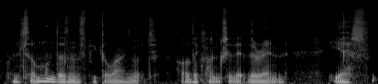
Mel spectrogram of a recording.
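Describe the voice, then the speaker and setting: A young man with a hoarse, raspy voice from a lingering cough, talking softly and hesitantly as an ASMR host, slipping into whispers. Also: sits low, steady tone. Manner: soft-spoken, slow and hesitant with many ums, drifting into whispers. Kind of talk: soft-spoken ASMR travel chat.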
